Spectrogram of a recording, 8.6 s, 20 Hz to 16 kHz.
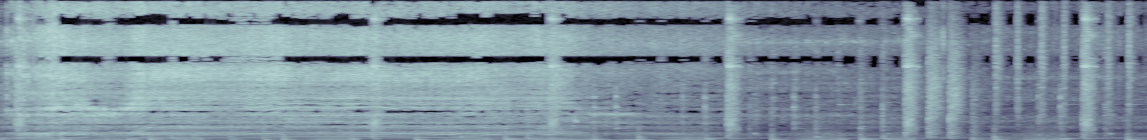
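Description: Stihl MS 261 two-stroke chainsaw revving up about half a second in and running at full throttle as it cuts through a large felled log, the pitch dropping away about four seconds in. Background music with a beat runs underneath.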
